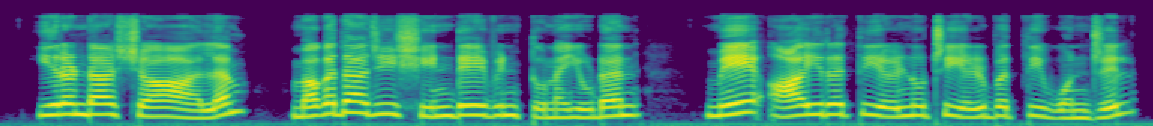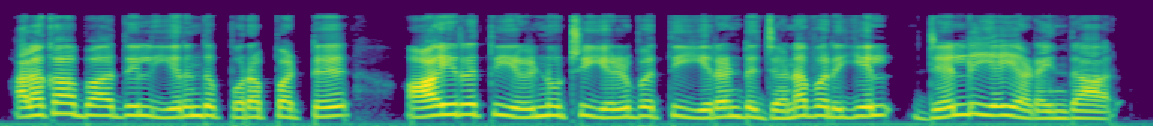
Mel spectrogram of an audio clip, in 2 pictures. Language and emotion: Tamil, neutral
